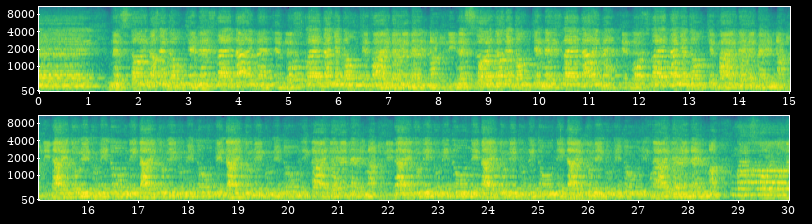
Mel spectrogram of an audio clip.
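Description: Mixed choir singing a cappella in several parts, the sung phrases broken by a short pause about a second in and again near the end.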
